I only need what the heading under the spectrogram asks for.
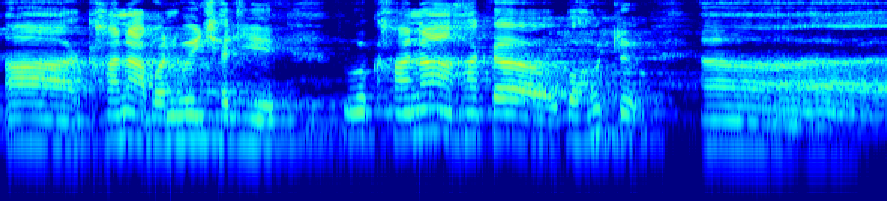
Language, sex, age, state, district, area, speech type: Maithili, male, 60+, Bihar, Darbhanga, rural, spontaneous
